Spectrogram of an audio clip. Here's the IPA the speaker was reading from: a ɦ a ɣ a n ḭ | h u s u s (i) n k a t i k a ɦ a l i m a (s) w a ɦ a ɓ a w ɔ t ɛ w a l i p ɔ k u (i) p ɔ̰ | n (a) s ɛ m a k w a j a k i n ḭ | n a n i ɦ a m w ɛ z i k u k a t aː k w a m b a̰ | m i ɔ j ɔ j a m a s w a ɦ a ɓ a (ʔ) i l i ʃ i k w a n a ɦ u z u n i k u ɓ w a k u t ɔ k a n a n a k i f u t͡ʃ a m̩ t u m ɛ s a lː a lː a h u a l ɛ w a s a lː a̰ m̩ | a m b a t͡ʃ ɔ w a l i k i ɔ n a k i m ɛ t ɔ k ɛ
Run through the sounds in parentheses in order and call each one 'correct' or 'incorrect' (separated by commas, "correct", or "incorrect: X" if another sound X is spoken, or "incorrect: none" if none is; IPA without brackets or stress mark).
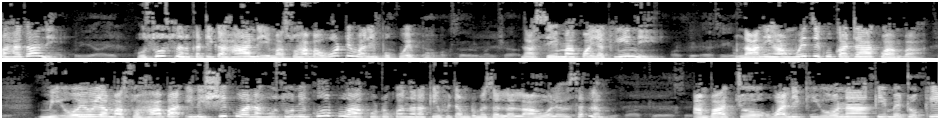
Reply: incorrect: a, correct, incorrect: ɛ, correct, correct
